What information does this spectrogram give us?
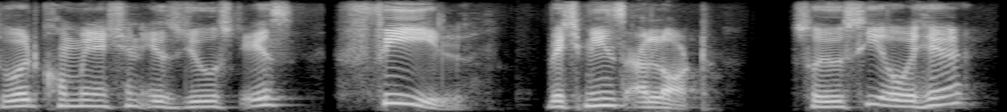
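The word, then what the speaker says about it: viel: And this is pronounced as e in English.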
